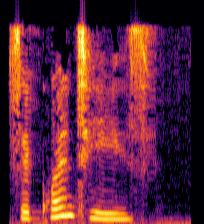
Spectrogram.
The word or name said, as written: sequentes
